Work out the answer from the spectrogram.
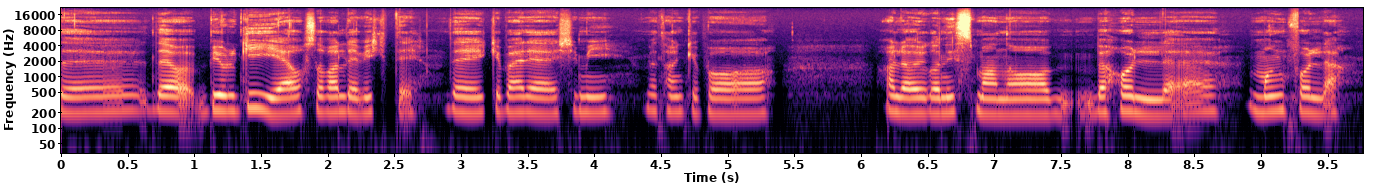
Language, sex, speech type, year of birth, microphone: Norwegian, female, spontaneous, 1989, Sennheiser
